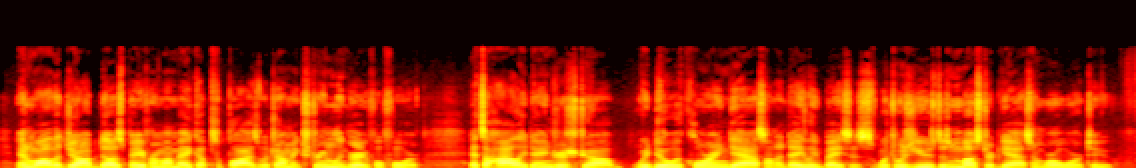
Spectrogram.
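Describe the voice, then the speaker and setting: At a medium pitch, a man speaks with a Southern US accent. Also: ordinary pitch variation, fairly quick pace. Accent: Southern American. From US South, Georgia (Dalton). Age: 20s. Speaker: makeup artist. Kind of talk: audition video monologue.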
